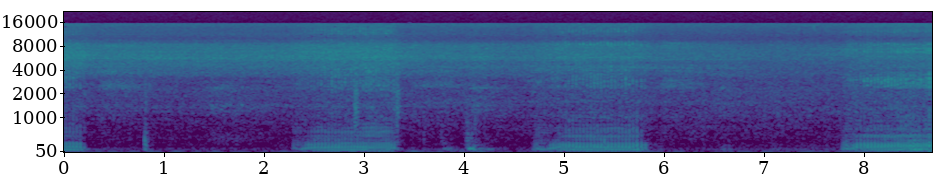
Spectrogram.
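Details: Loud, rough low snores about one to two seconds long, repeating every two to three seconds, from a sleeping French Bulldog: snoring.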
